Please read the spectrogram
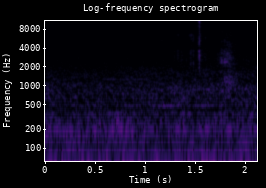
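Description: A page of a large art book being turned by hand: a short, crisp paper rustle and swish about a second in, over a low steady hum.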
